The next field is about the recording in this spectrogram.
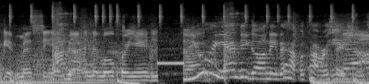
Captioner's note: beep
